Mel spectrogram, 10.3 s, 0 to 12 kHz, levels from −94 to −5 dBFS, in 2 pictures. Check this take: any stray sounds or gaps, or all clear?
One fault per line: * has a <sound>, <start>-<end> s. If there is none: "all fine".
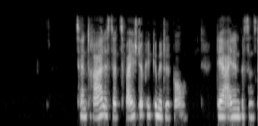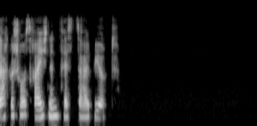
all fine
